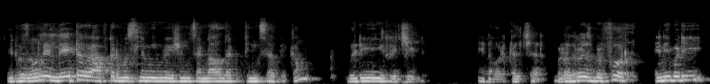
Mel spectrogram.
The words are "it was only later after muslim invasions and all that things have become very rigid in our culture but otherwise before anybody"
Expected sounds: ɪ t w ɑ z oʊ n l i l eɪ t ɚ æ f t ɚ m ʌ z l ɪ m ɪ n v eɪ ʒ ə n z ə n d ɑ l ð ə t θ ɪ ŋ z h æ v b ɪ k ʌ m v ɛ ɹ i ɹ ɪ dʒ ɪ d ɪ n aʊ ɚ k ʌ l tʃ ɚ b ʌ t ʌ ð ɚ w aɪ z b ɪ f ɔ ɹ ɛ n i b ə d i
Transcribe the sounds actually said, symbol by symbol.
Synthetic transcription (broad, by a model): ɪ t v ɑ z oʊ n l i l eɪ t ɚ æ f t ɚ m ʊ s l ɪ m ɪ n v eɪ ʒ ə n s ə n d ɑ l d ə t t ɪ ŋ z h æ v b ɪ k ʌ m v ɛ ɹ i ɹ ɪ dʒ ɪ d ɪ n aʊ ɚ k ʌ l tʃ ɚ b ʌ t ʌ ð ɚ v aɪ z b ɪ f ɔ ɹ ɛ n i b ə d i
